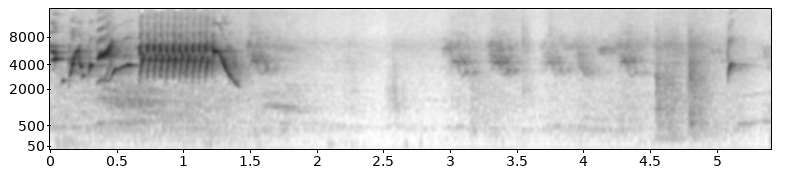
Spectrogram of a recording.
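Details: Wild European goldfinch of Algeria, Bouthelja in El Tarf: a fast twitter opens into a buzzy trill ending in a falling slur, then softer distant chirps and a brief noisy rustle follow.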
